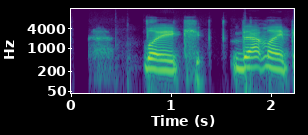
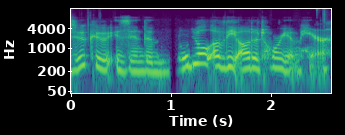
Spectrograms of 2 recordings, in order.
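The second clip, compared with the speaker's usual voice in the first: whispering; 2 semitones lower than usual. Real, not acted. Quiet aside while watching.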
